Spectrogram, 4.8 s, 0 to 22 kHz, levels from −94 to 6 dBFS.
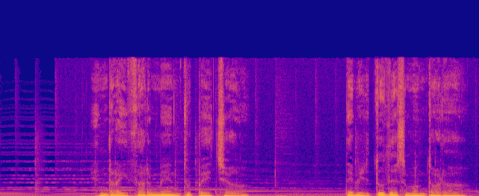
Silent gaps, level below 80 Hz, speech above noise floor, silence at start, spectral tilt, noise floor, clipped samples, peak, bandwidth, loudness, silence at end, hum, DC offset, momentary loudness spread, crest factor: none; -26 dBFS; 29 dB; 0.9 s; -6.5 dB/octave; -44 dBFS; under 0.1%; -2 dBFS; 16 kHz; -18 LUFS; 0.15 s; none; under 0.1%; 11 LU; 16 dB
